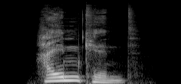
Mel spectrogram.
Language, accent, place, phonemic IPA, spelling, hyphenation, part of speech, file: German, Germany, Berlin, /ˈhaɪ̯mˌkɪnt/, Heimkind, Heim‧kind, noun, De-Heimkind.ogg
- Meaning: child in a children's home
